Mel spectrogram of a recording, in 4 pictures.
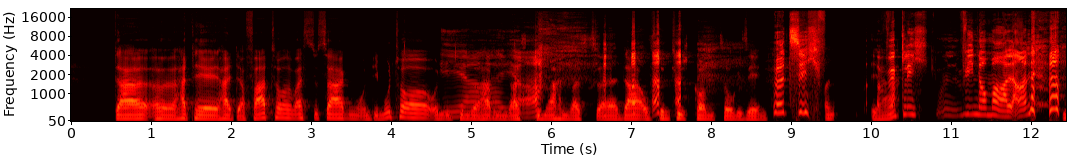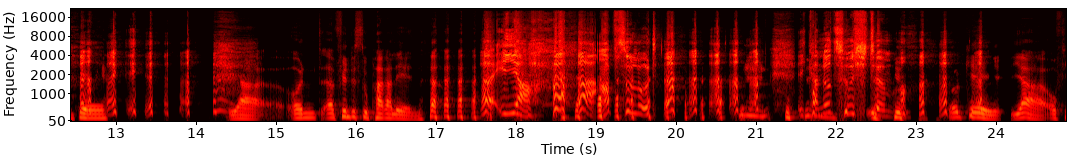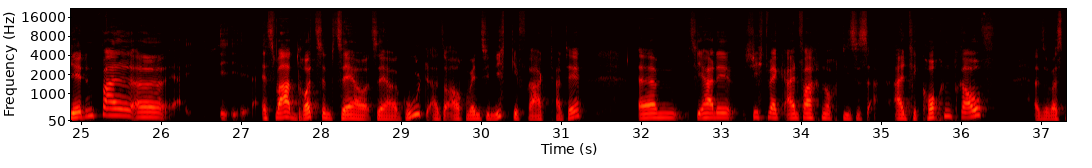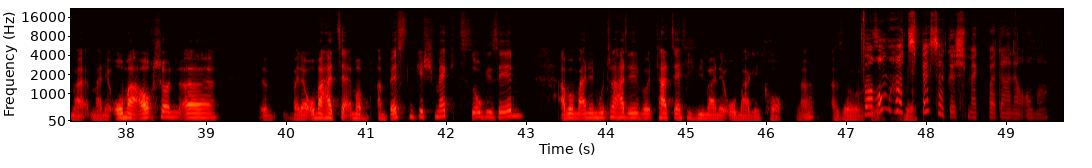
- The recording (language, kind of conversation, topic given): German, podcast, Welche Gerichte sind bei euch sonntags ein Muss?
- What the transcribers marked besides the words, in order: other background noise; giggle; laugh; laugh; giggle; giggle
